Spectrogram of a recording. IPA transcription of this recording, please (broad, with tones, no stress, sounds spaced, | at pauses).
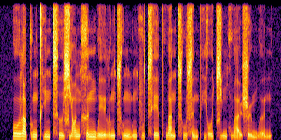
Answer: o˥ ʊ̯ l ɑ˨ ʊ̯ k ʊ˥˩ ŋ t̪ʰ i˥ n t͡sʰ ɹ̩˧˥ ɕ j ɑ̰˨˩ ŋ x ə˥ n m w ḛ˨˩ ɪ̯ l ʊ˥˧ ŋ t͡sʰ ʊ˥˩ ŋ m ʊ˧˥ ŋ f u˥˧ t͡sʰ e˥˧ ɪ̯ pʰ w a˥˧ n t͡sʰ u˥˩ s ə̰˨˩ n pʰ j o˥˧ ʊ̯ t͡ɕ i˥˩ ŋ x w a̰˨˩ ɪ̯ ʂ ɻ̩˥˩ m w ə̰˨˩˦ n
